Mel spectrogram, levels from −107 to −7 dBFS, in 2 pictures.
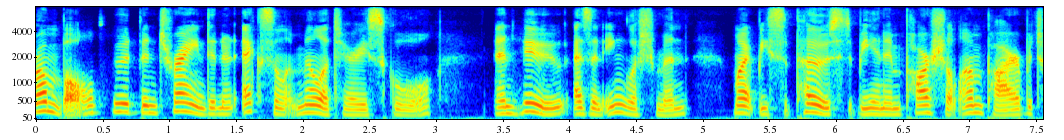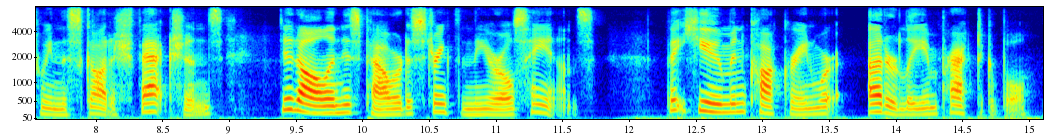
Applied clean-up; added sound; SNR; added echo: neural mask model DeepFilterNet 3.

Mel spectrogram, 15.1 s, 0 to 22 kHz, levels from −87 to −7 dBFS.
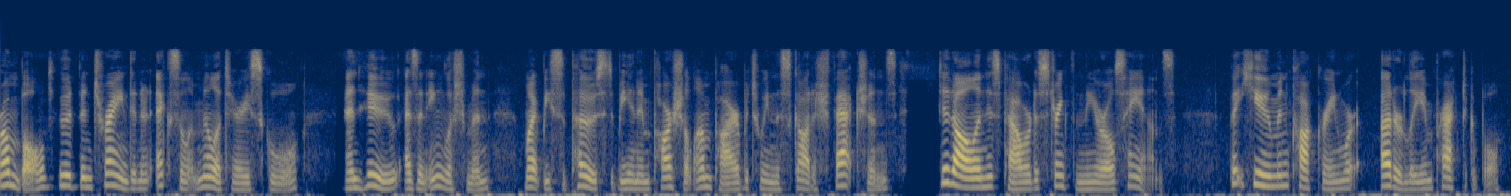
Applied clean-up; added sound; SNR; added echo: neural mask model Resemble Enhance denoiser.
